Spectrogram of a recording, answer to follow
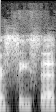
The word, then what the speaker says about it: CISA: Jen easterly director of sisa sisa or cisa tomato tomato however you choose to pronounce it and then day three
